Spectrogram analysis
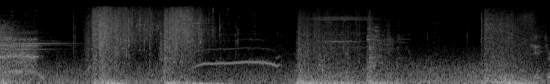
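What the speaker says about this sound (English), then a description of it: "Did you throw fire bombs at me?" Fire bombs burst in Dark Souls III with booming, crackling explosions, several heavy hits spread across a noisy battle scene, with no talking over them.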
